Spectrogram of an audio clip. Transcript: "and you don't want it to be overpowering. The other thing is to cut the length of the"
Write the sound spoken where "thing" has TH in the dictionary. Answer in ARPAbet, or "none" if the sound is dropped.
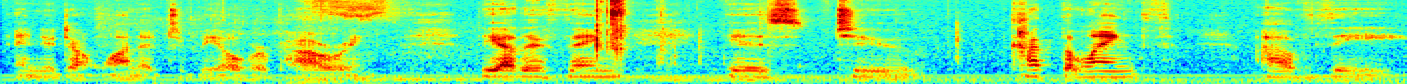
TH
